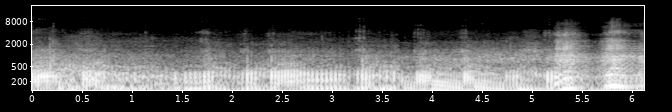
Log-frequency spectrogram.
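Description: Boom Vader 125cc single-cylinder mini bike engine pulling away through an unbaffled Akrapovič-style aftermarket exhaust, the revs rising and dropping several times as it gets under way.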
